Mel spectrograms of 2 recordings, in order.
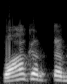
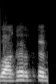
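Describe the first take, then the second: First: The first vowel is held long. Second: The first vowel is kept short. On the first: The speaker calls it right. "சமஸ்கிருதத்துல வந்து வாகர்த்த விபன் தான் வருது" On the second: The speaker calls it wrong. "தமிழ் எழுதும்போது வகர்த்த விபன் போட்டோம்... spelling mistake ஆயிடுச்சு"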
